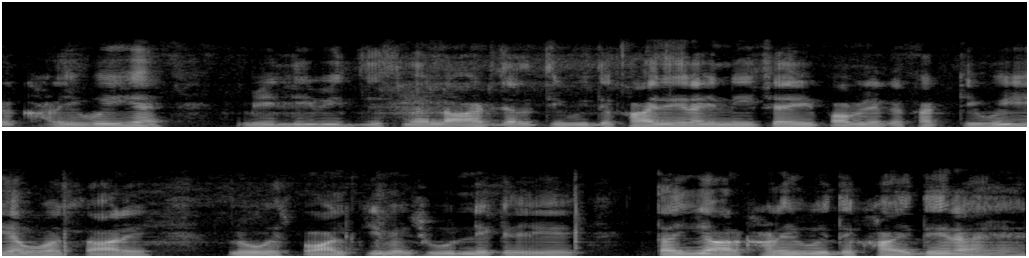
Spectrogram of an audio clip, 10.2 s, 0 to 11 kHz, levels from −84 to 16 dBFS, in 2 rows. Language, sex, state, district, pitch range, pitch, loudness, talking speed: Hindi, male, Chhattisgarh, Raigarh, 120-130 Hz, 120 Hz, -29 LUFS, 200 wpm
